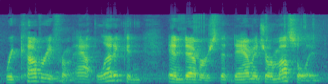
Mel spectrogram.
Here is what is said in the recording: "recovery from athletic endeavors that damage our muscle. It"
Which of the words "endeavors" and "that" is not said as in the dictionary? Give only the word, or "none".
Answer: none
